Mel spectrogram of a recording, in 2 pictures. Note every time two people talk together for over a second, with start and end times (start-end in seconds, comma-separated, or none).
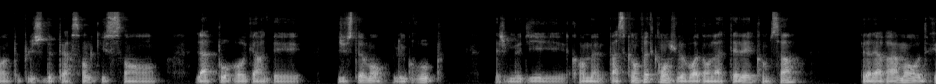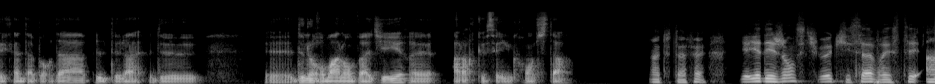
none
